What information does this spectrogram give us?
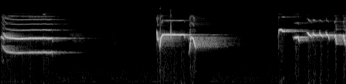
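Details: Murai batu (white-rumped shama) giving a long steady whistle, a sharp upslurred double note after a pause, then a quavering whistled phrase, from filler-song audio used to train birds whose singing has stalled.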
